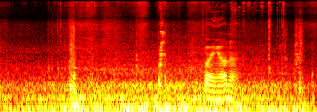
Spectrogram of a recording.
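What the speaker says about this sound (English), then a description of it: "Turn the car off." A car engine running with a steady low rumble throughout, close and continuous, while a person speaks briefly over it.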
